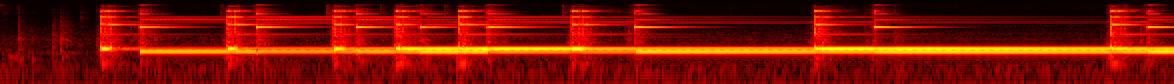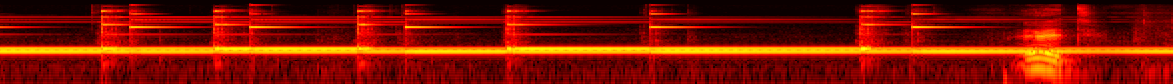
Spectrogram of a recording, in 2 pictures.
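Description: Ding-dong doorbell ringing repeatedly, loud and close, with bright two-tone chimes struck in an irregular series over a sustained hum, ending with a brief rattling sound.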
